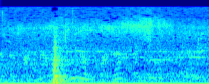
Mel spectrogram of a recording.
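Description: Faint outdoor background with one short, sharp click about half a second in.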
